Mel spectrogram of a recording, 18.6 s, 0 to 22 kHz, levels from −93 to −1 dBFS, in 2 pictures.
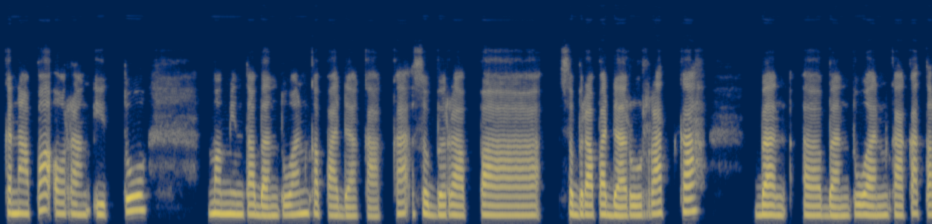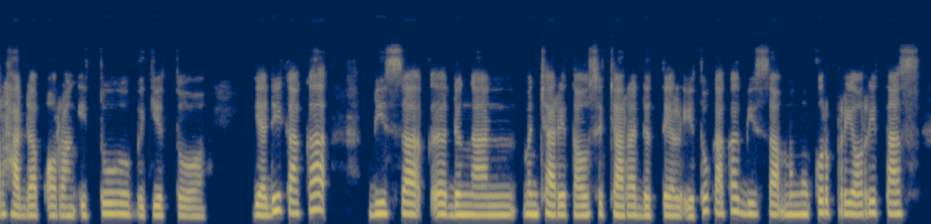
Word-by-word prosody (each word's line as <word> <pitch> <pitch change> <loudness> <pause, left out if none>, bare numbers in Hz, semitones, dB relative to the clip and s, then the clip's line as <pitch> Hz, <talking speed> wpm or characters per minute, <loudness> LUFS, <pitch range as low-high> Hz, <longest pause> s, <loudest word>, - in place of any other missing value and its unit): kenapa 205 +5 +2
orang 190 -2 -1
itu 235 +8 +3 0.6
meminta 190 -2 +3
bantuan 170 +3 +1
kepada 160 -4 -1
Kakak, 155 +6 -4
seberapa 175 -2 +1 0.7
seberapa 180 -1 +3
daruratkah 190 +7 +2 0.6
ban 170 -1 +3 0.2
eee, 165 -1 +2
bantuan 165 +1 +1
Kakak 170 +3 0
terhadap 165 -3 0
orang 160 -1 -1
itu, 190 +2 -1
begitu. 155 -2 -4 0.5
Jadi, 175 +9 +3
Kakak 245 +6 +1 0.4
bisa 190 0 +1
eee, 185 0 +2
dengan 170 -1 +1
mencari 180 -1 +2
tahu 165 0 0
secara 170 -3 0
detail 160 0 -1
itu, 150 +11 -3
Kakak 235 -2 -1
bisa 185 -1 -1
mengukur 185 +3 0
prioritas, 190 - -1
175 Hz, 105 wpm, -23 LUFS, 165-190 Hz, 0.7 s, itu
